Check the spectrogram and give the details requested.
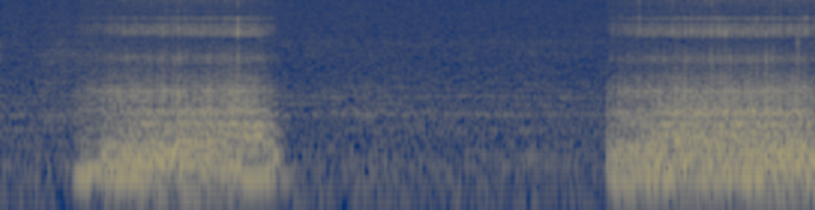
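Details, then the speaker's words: A woman snoring: loud, rough snores on the in-breath, about one every three and a half seconds, with quiet pauses between; ordinary snoring. "good morning lumberjack you need some oil for that chain sighs you're running gonna be real attractive"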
